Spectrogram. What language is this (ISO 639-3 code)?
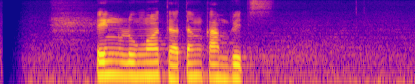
jav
